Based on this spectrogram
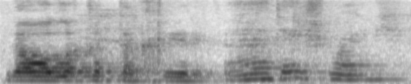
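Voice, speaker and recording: A man's voice: on the high side, expressive, very fast, warm tone, distant mic, natural voice. A man playing a blunt cheating husband. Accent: Egyptian Arabic. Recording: echoey room.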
